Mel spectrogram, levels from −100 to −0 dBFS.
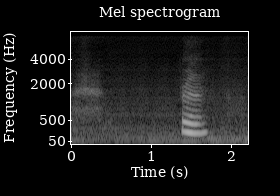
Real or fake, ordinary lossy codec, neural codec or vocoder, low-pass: fake; none; codec, 16 kHz, 0.5 kbps, FunCodec, trained on LibriTTS, 25 frames a second; 7.2 kHz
